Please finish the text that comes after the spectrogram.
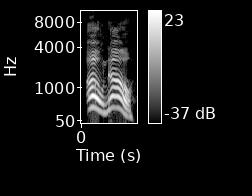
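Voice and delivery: loud, high mock dismay; retold alarm. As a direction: play the trainer's horrified exclamation. Trainer sees the dislocated shoulder.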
